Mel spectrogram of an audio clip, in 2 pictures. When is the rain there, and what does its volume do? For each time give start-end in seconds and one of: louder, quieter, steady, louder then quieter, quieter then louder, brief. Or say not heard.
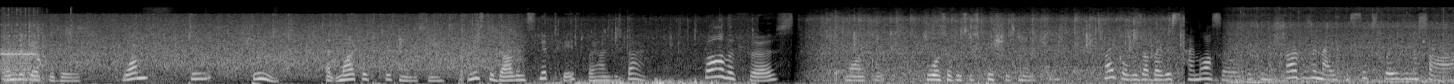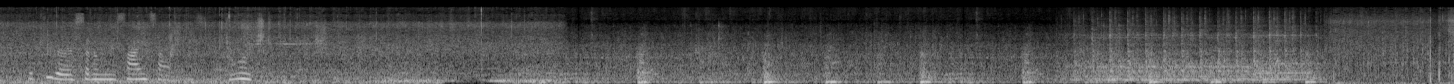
0.2-29.0 steady.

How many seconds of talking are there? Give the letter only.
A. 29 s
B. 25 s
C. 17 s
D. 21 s
C.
